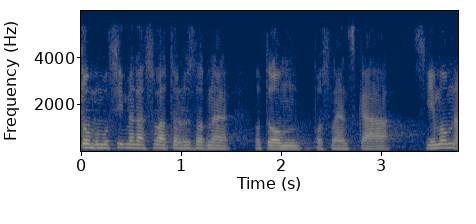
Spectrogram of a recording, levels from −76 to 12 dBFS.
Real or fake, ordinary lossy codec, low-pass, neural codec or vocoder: fake; Opus, 16 kbps; 5.4 kHz; codec, 16 kHz, 0.4 kbps, LongCat-Audio-Codec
